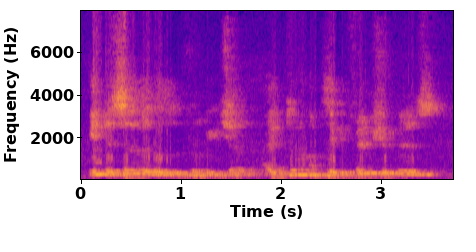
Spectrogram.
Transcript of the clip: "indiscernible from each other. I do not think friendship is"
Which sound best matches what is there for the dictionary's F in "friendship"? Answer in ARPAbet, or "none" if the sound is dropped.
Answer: F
